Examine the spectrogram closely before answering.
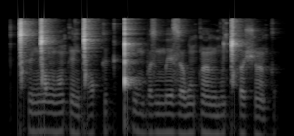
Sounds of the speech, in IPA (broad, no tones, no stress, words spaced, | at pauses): ǀʰɪŋ͡ǀɔŋɡɔ̃kẽ ɡ͡ǀɔ kɪkǃʰumbœz mezœwũk œ̃ŋɡũǀʰœ ʃœ̃k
